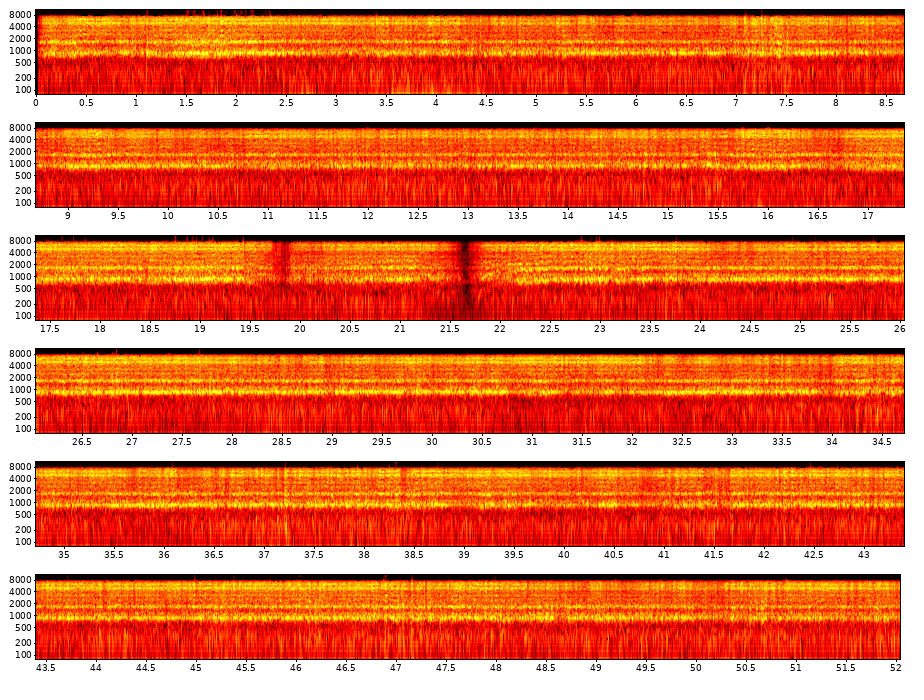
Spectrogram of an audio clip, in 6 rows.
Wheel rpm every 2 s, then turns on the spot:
220, 230, 230, 240, 230, 230, 230, 240, 220, 200, 130, 150, 220, 230, 230, 230, 220, 230, 230, 230, 230, 230, 230, 230, 220, 230.
none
